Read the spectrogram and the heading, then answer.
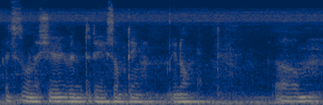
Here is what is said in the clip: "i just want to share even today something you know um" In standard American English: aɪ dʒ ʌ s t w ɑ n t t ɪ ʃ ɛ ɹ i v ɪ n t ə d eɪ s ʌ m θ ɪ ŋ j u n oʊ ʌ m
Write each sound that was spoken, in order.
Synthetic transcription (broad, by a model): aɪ dʒ ʌ s t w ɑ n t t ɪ ʃ ɛ ɹ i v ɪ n t ə d eɪ s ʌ m t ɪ ŋ j u n oʊ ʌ m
